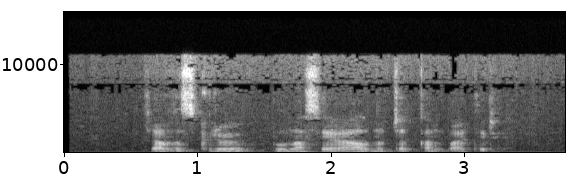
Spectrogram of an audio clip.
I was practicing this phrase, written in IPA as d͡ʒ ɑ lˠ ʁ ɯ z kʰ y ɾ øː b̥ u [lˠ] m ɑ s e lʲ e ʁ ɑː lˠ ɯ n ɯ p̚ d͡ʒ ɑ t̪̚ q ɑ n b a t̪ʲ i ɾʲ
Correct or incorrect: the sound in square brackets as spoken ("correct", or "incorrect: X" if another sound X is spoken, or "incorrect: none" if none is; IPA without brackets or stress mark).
correct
